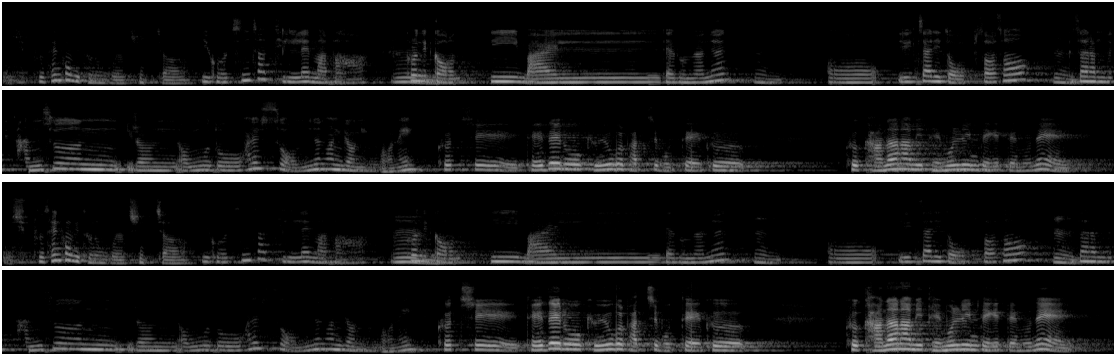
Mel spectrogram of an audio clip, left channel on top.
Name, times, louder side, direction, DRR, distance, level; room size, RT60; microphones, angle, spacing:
voice 1, 0.0-1.9 3.9-4.4 7.5-7.8 10.5-10.8 15.5-18.6 19.6-21.8, right 3 dB, 80° right, 1.0 m, -33 dB
voice 2, 2.0-3.7 4.0-4.6 4.9-7.3 8.3-10.3 10.7-15.3, left 3 dB, 55° left, 0.8 m, -37 dB
26.5 x 23.0 x 9.6 m
head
